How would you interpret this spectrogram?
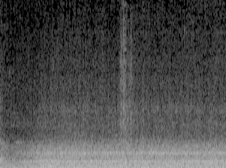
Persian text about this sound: من تصمیم گرفتم برم ارمنستان واکسن بزنم و الانم با اتوبوس دارم میرم تبریز و از اونجا هم باید یه ماشین رو بگیرم و برم مرز نوردوست و از اونجا هم وارد خاک ارمنستان بشم.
